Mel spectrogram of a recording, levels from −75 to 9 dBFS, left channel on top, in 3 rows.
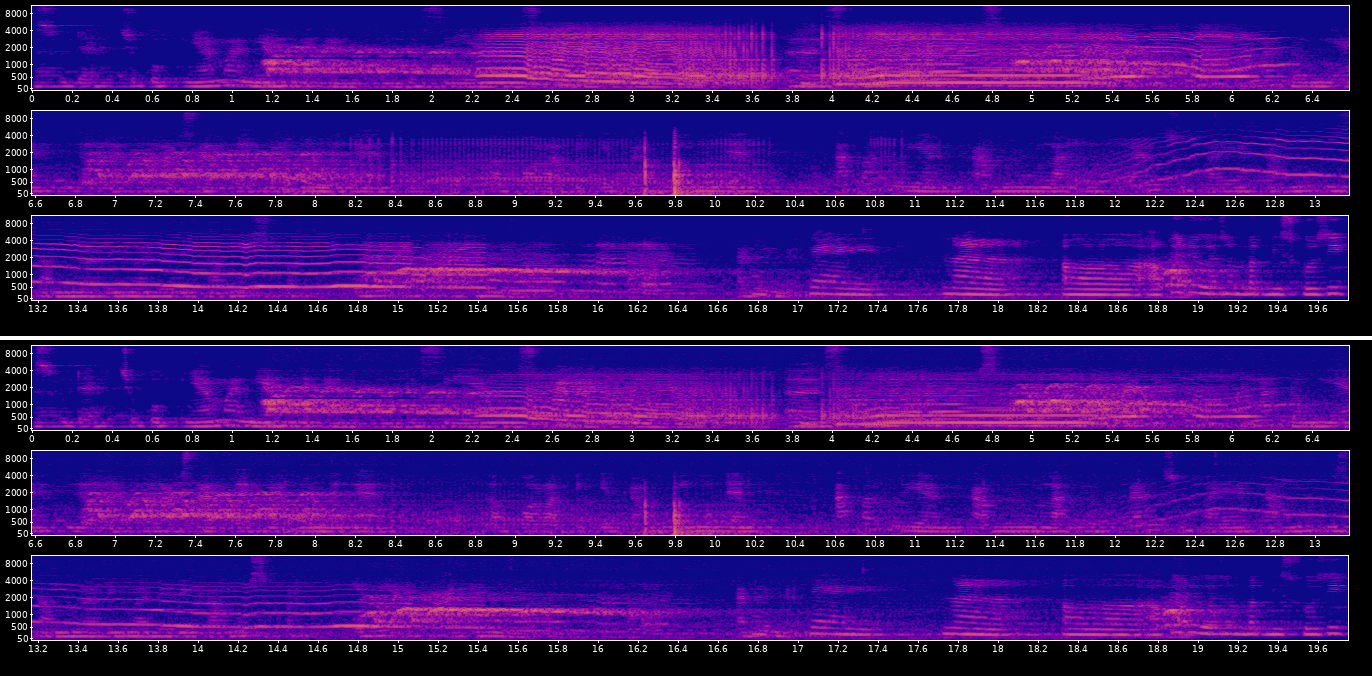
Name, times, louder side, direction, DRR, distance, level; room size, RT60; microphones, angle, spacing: voice 1, 0.0-3.3 3.7-8.4 8.8-10.2 10.6-15.7 16.7-17.0, right 1 dB, 40° right, 3 dB, 4.1 m, -43 dB
sound 1, 1.1-19.0, right 2 dB, 20° right, 1.7 m, -39 dB
sound 2, 2.2-6.3 7.8-10.9 11.6-16.5, left 4 dB, 80° left, 0.8 m, -34 dB
voice 2, 3.8-4.3 16.8-17.5 17.7-19.7, left 1 dB, 25° left, 0 dB, 2.0 m, -36 dB
30.0 x 24.5 x 6.3 m, 1.2 s
head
